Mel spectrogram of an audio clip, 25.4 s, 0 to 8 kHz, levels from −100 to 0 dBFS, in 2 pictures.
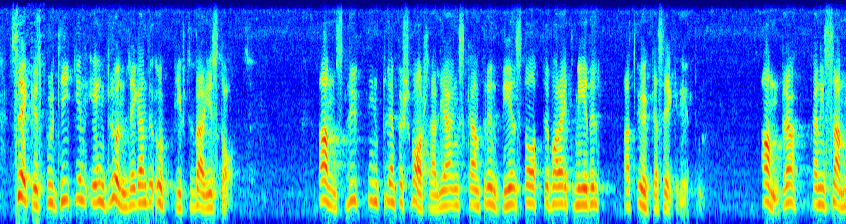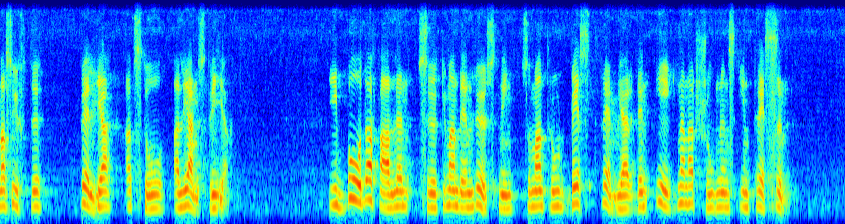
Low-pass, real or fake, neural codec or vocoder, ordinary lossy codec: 7.2 kHz; fake; vocoder, 22.05 kHz, 80 mel bands, HiFi-GAN; Opus, 24 kbps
